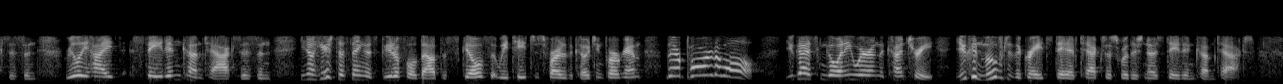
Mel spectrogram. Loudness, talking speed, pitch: -25 LUFS, 235 wpm, 210 Hz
